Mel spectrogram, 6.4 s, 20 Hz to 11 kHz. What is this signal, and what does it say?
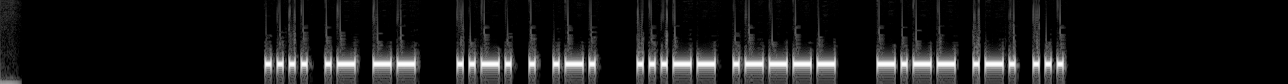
Morse code, heard as a keyed tone, about 37 wpm, 700 Hz. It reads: HAM FER 31 YRS
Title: Practice QSO - Exchange 3 - More Info - 40wpm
